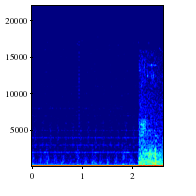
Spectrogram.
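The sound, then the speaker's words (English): After about two seconds of near silence, a speaker giving a Bible talk lets out a single harsh cough abruptly near the end, fairly loud against the quiet, with no talking. “I'm just going to have another cough.”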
